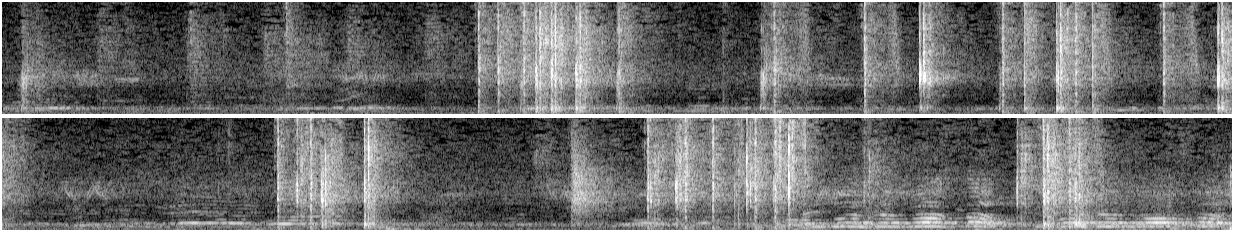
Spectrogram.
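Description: Paintball markers firing in quick strings of sharp pops, several separate bursts from a couple of seconds in. Players' voices call out across the field, loudest near the end.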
